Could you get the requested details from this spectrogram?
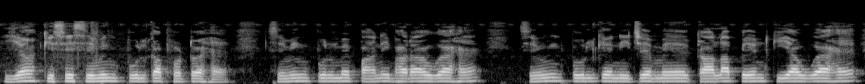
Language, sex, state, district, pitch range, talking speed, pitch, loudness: Hindi, male, Jharkhand, Palamu, 145-150 Hz, 165 wpm, 145 Hz, -15 LUFS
